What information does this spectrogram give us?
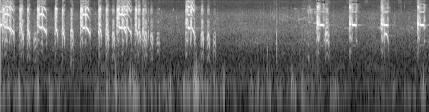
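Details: Female grey francolin of a pair calling in jungle: rapid bursts of loud, harsh, squawking notes for three seconds, a brief pause, then single sharp calls spaced about half a second apart over low background rumble.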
